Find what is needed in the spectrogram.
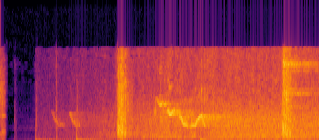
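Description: TV station break bumper: a brief drop to silence, then production music with deep bass booms and whooshing hits, laced with short high chirping sweeps.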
